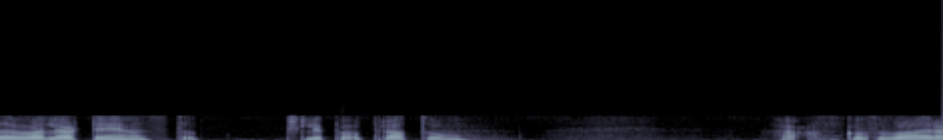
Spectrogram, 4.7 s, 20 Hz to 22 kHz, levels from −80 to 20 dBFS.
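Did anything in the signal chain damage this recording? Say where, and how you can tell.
Yes. Brief buzzy, held tones at 1.74–1.78 s and 4.32–4.34 s point to network packet loss with pitch repetition: the receiver looped the last pitch period across 40 ms and 20 ms gaps.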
